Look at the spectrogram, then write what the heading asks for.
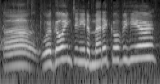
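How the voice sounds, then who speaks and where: A man plays a brash, excitable young adventurer in a fantasy radio drama. The voice is very high and bright for a man, blurting out casual lines over faint music. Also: measured pace, full character voice. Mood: alarmed.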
